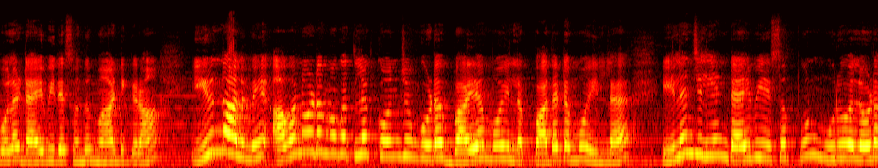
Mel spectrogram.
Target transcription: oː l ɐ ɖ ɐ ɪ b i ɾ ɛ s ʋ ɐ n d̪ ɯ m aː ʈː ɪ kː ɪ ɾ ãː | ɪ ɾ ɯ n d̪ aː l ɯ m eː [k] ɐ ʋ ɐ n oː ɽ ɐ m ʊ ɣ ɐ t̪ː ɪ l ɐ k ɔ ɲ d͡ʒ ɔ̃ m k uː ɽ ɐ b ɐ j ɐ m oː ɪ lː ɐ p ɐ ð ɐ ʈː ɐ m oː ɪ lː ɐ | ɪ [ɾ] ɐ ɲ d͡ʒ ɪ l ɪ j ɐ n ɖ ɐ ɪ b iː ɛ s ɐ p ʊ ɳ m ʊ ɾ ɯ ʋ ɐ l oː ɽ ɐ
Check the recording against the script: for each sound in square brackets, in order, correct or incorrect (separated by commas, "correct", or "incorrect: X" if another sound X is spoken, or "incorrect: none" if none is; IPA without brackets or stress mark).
incorrect: ʔ, incorrect: l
